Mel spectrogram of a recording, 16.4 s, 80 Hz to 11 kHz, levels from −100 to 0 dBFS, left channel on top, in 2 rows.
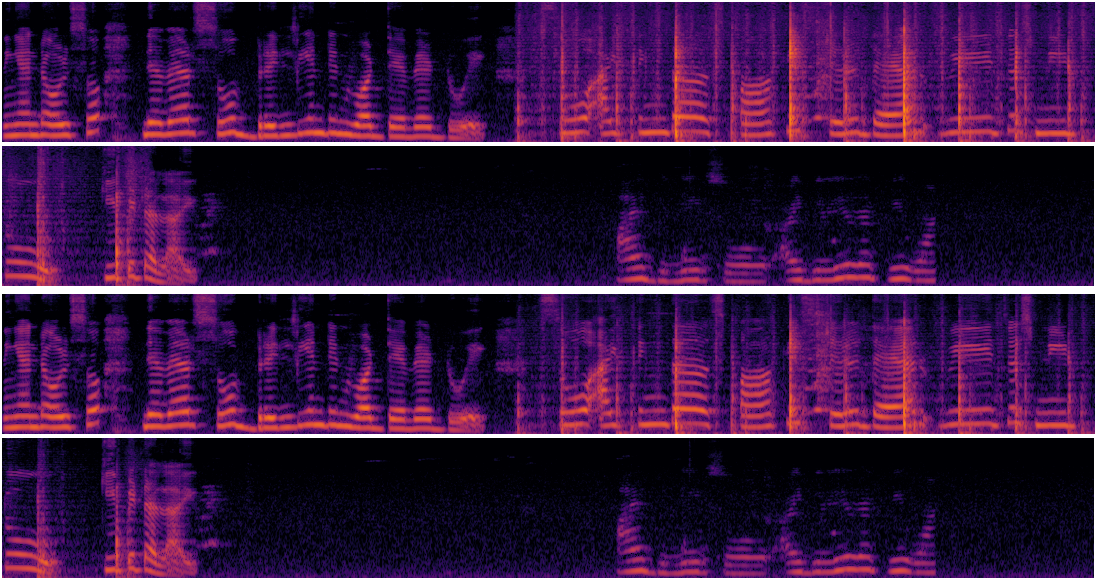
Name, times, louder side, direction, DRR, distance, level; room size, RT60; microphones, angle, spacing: voice 1, 0.0-3.9 4.2-8.6 8.9-9.8, right 1 dB, 15° right, 1.6 m, -41 dB
sound 1, 3.8-8.7 9.0-9.3, left 5 dB, 50° left, 3.6 m, -39 dB
voice 2, 12.8-15.2, equal, 15° left, 2.8 m, -50 dB
head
